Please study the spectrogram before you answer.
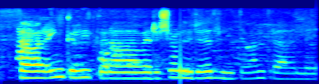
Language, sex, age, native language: Icelandic, female, 11, Icelandic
